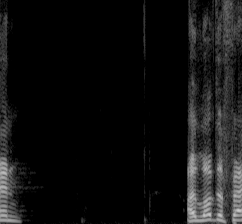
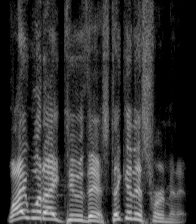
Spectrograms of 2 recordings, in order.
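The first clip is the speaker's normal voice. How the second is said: ordinary talk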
